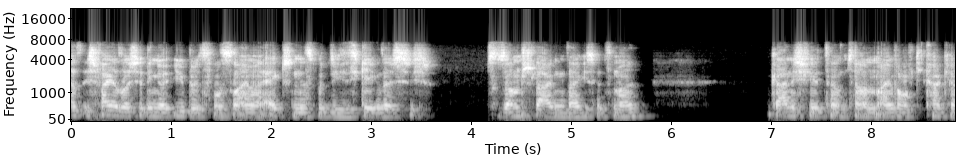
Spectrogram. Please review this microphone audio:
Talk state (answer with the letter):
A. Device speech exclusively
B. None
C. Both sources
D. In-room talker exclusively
A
